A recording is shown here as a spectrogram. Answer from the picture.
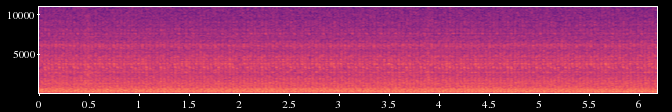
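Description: An engine idling: a steady, unchanging mechanical drone.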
